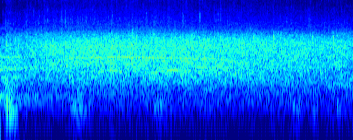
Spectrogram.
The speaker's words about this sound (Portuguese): Pode bater palmas.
